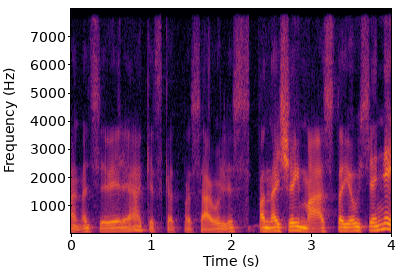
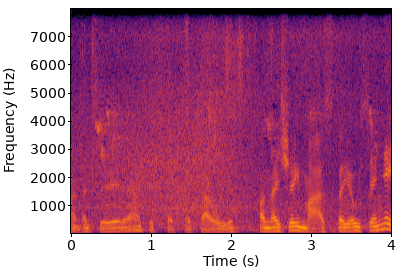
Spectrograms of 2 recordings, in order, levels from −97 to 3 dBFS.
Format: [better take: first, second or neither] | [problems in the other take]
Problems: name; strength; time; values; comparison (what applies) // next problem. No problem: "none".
first | background sound (Bird); 8 dB below the speech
